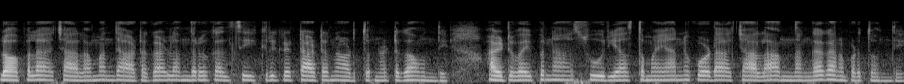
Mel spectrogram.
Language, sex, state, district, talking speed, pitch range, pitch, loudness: Telugu, female, Andhra Pradesh, Krishna, 105 wpm, 190-205 Hz, 195 Hz, -21 LUFS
